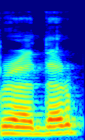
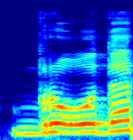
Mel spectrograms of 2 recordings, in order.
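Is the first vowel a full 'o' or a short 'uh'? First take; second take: short uh; full o. First: The first vowel is a short 'uh' sound. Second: The first vowel is a full 'o' sound. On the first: The speaker calls it right. "ब्रदर पढ़ें" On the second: The speaker calls it wrong. "ब्रोदर ना पढ़ें"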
